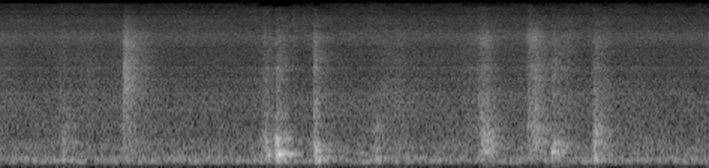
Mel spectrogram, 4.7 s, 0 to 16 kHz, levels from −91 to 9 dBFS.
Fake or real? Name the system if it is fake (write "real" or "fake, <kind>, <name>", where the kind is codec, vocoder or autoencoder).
fake, autoencoder, DAC-VAE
